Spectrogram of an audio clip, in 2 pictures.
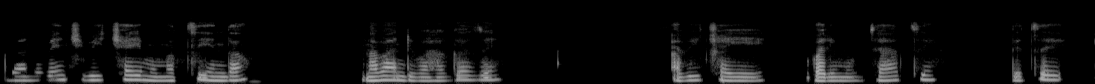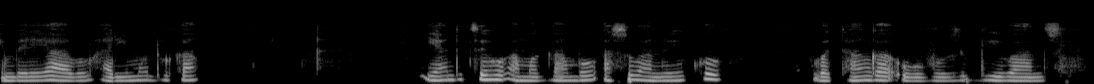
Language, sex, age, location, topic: Kinyarwanda, female, 18-24, Huye, health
